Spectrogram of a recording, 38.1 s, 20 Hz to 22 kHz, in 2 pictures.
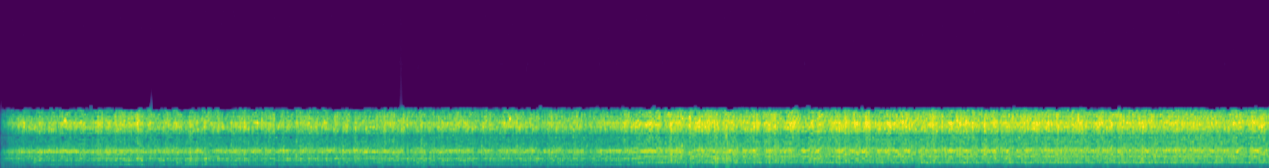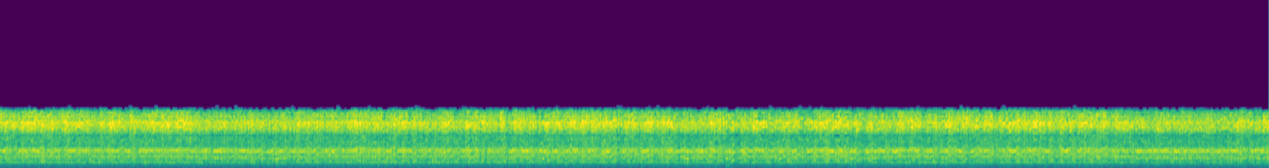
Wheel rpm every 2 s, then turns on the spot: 160, 160, 160, 160, 200, 230, 240, 240, 230, 230, 230, 230, 230, 240, 230, 230, 230, 230, 210.
none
